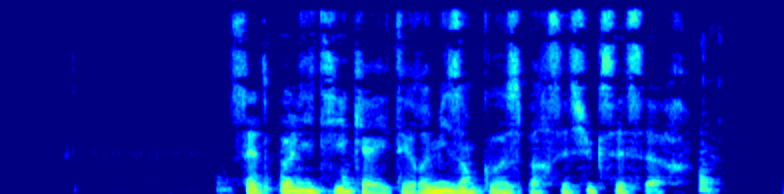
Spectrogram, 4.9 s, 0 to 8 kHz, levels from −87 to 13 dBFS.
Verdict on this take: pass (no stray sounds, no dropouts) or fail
pass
